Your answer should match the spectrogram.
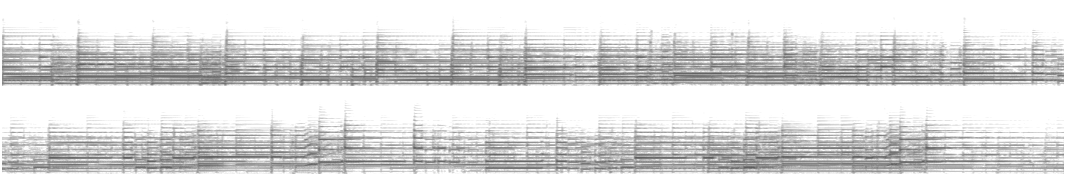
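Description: Solo electric guitar playing sustained, ringing picked notes and chords, with notes gliding in pitch about two-thirds of the way through.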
